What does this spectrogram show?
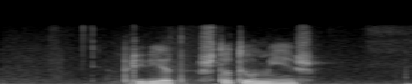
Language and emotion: Russian, neutral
